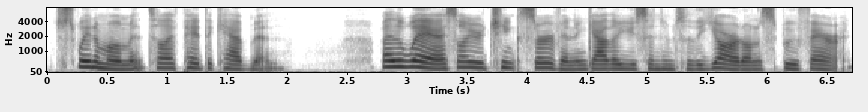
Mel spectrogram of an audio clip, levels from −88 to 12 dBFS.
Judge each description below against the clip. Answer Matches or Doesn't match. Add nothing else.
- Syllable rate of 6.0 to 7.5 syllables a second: Matches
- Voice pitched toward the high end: Matches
